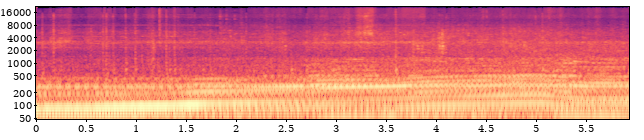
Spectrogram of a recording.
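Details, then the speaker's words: Ford Expedition flip, running on low fuel with loud aftermarket pipes: deep, loud V8 exhaust rumble under light throttle, steady and smooth with no knocks; healthy engine, normal running. "There we go. Loud pipes, motor running. You can hear me when I'm coming."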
